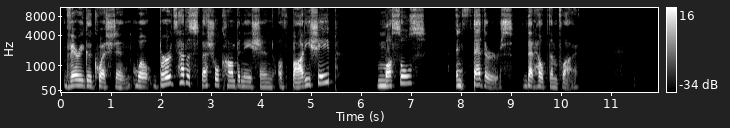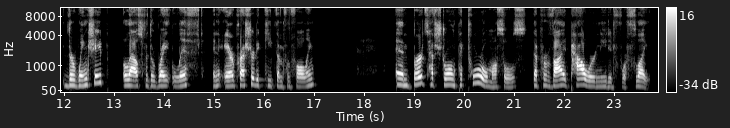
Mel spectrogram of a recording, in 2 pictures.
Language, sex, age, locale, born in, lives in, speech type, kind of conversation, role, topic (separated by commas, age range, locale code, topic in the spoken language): English, male, 40-44, en-US, United States, United States, read, expert-assistant, expert, How do birds fly without falling?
